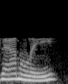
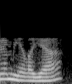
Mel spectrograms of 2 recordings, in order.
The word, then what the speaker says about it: Amelie: But then again, I said my name first, which is Amelie, and not Amelia, like some people like to think, quite mistakenly by the way, because it's really Amelie.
